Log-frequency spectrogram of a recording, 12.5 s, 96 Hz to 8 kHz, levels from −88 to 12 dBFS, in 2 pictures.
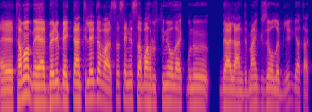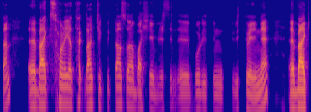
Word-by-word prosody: Eee, 120 +1 +3
tamam, 155 +1 +7
eğer 140 -1 +7
böyle 150 +1 +4
beklentileri 150 +2 +3
de 165 -3 +1
varsa 135 +3 0
senin 150 0 -5
sabah 140 -2 +1
rutini 140 +2 -8
olarak 135 -2 -3
bunu 130 -1 -6 0.2
değerlendirmen 120 +1 -1
güzel 125 +2 -7
olabilir. 120 0 -8
Yataktan 120 -3 -11 0.4
eee, 120 0 -7
belki 125 0 -2
sonra 135 -1 -9
yataktan 130 0 -9
çıktıktan 130 +1 -15
sonra 120 -3 -13
başlayabilirsin, 100 +1 -17
eee, 100 -1 -17
bu 105 -1 -18
ritün 95 -1 -23 0.2
ritüeline. 100 -2 -9 0.4
Eee, 105 0 -5
belki 115 -1 +3
125 Hz, 140 wpm, -20 LUFS, 115-140 Hz, 0.4 s, tamam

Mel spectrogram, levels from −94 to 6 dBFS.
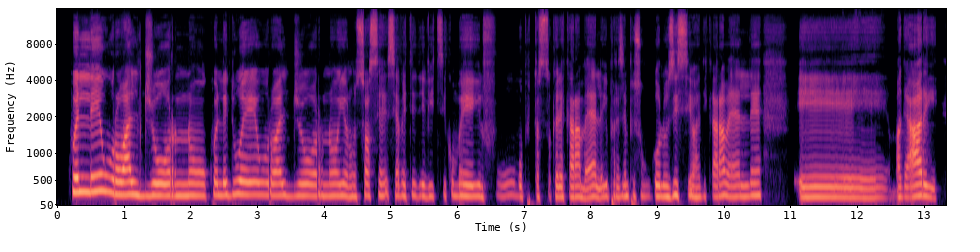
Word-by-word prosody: quell'euro 280 -3 +5
al 230 -1 +5
giorno, 215 0 +2
quelle 225 0 0
2€ 230 -1 +1
al 220 -1 -1
giorno, 215 0 -2
io 215 -1 0
non 195 +1 -2
so 215 +3 -3
se 220 +3 -4
se 210 - -6
avete 210 +1 -6
dei 205 0 -4
vizi 200 +2 -9
come 210 -1 -1
il 200 -1 -1
fumo 210 +1 -11
piuttosto 195 +1 -9
che 195 - -5
le 190 0 0
caramelle- 190 -1 -1
io 200 - -3
per 190 - -8
esempio 200 +2 -4
son 200 +1 -9
golosissima 195 -1 0
di 190 0 -12
caramelle- 200 +2 -2 0.5
ehm, 180 - -1
magari 190 -1 +2
210 Hz, 140 wpm, -22 LUFS, 190-220 Hz, 0.5 s, quell'euro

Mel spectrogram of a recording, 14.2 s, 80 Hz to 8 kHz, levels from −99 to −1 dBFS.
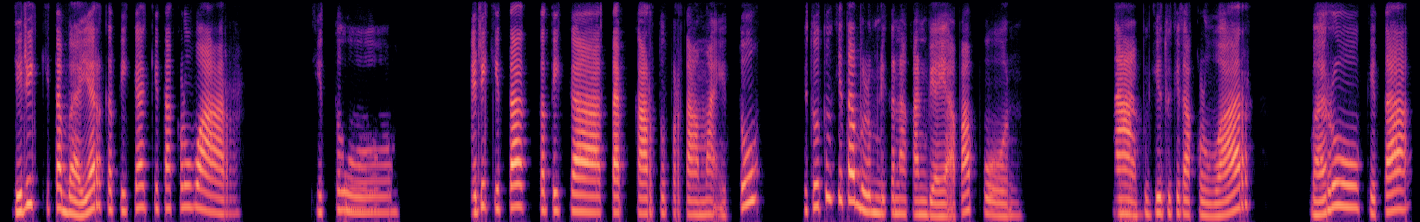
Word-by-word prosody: Jadi 220 +9 +5
kita 265 +1 0
bayar 200 +7 +4
ketika 250 +3 -2
kita 270 -1 -4
keluar, 240 -9 +2 0.8
gitu. 215 +3 -8 1.3
Jadi 295 - +1
kita 285 +2 +5 0.2
ketika 230 -3 +4
tap 210 -1 +3
kartu 200 0 +1
pertama 185 -2 -2
itu, 320 - -2 0.5
itu 235 - -4
tuh 410 - +1
kita 375 -2 +4
belum 220 -4 +2
dikenakan 195 -2 -3
biaya 160 -1 0
apapun. 175 -7 -3 0.9
Nah, 195 -2 +4
begitu 195 +1 -3
kita 195 -2 -1
keluar 180 - +2 0.7
baru 280 +10 +2
kita, 225 +6 +2
215 Hz, 115 wpm, -23 LUFS, 190-265 Hz, 1.3 s, Jadi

